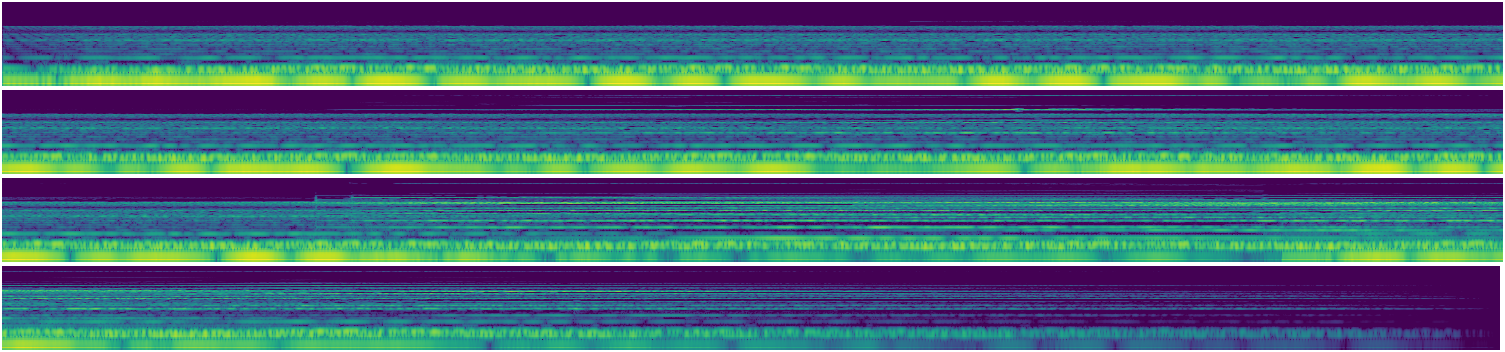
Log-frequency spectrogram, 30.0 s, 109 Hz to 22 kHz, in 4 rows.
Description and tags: THE REAL VIRUS 06 - BELL DRONE - E4
Drone bell sound. Ambient landscape. All done on my Virus TI. Sequencing done within Cubase 5, audio editing within Wavelab 6.
ambient, bell, drone, multisample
